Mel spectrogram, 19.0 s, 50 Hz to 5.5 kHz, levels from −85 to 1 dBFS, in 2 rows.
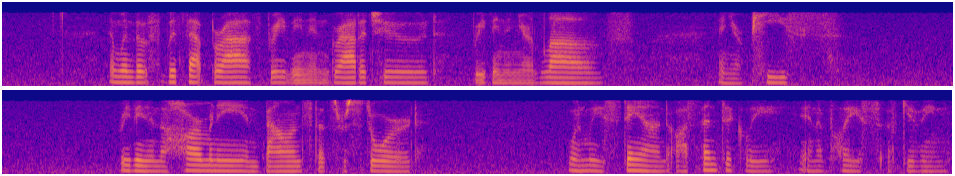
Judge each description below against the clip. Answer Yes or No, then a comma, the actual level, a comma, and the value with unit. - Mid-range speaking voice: Yes, medium, 160 Hz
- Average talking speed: No, slow, 100 wpm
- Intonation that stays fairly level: Yes, narrow, 2.0 semitones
